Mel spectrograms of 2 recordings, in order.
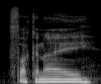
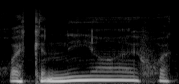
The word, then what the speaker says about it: Whakanei: One is obviously the pronunciation of words in the reo. So, Whakanei, if you can't pronounce Māori, I had a lot of people look and they're like, Whakanei, just over their head.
